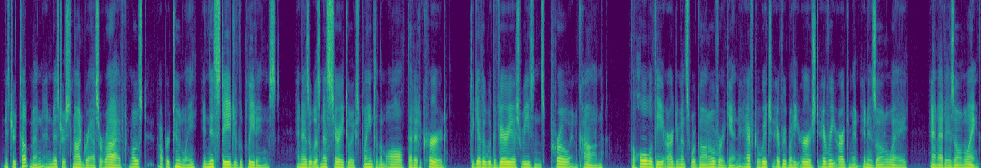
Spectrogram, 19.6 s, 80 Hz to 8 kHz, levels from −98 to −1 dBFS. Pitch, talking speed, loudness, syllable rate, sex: 120 Hz, 180 wpm, -16 LUFS, 5.6 syllables/s, male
